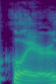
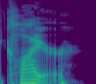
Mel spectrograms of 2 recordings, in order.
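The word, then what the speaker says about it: Clare: It's still Claire. The E makes the A long. – Then why does most of the time it have an I there? – Sometimes you could do it without the E. – Maybe. Oh, that's true. Maybe. And if I guess with the I, that'd be Clyer. – Clyer.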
